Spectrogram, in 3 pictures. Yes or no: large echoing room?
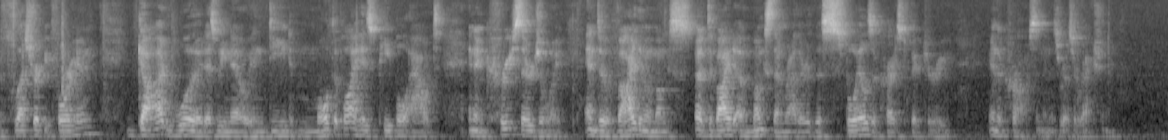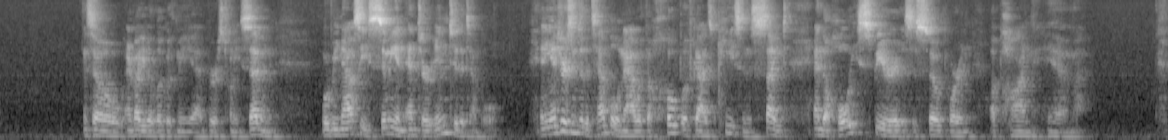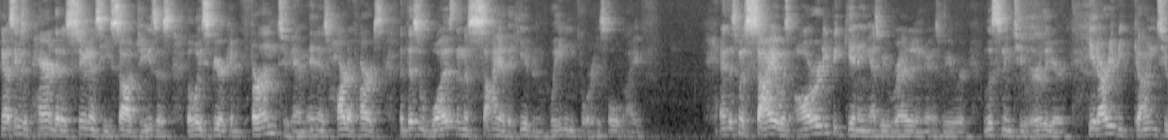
yes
